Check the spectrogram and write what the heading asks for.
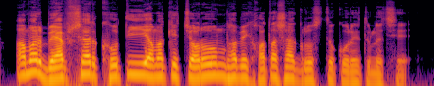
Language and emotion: Bengali, sad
